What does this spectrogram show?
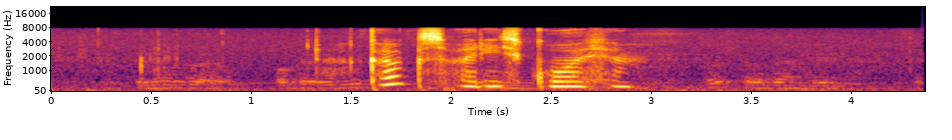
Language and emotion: Russian, sad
